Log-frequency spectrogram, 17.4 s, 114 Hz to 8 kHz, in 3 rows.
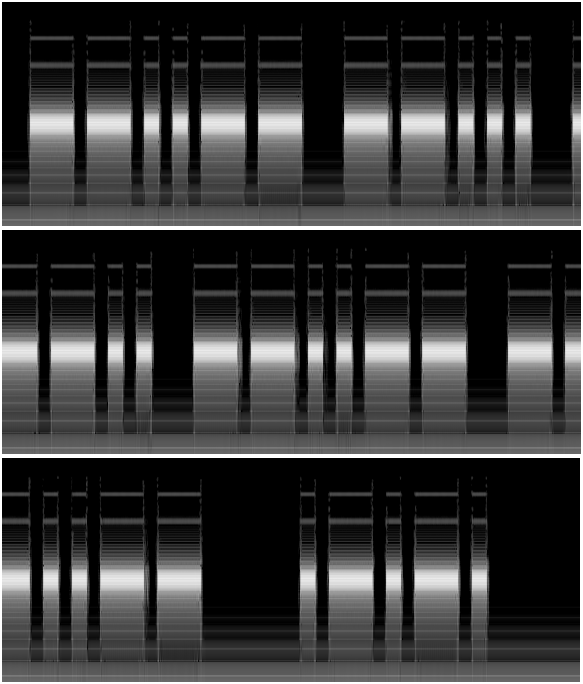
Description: Morse code, heard as a keyed tone, about 8 wpm, 800 Hz. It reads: ,7Z,, <AR>
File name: CW gyakorlas z 7 vesszo 7 baud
